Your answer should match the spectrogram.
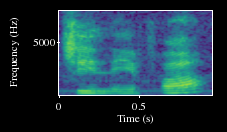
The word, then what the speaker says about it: Jennefer: my name jennifer jennifer it's actually pronounced j neva because whenever i speak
